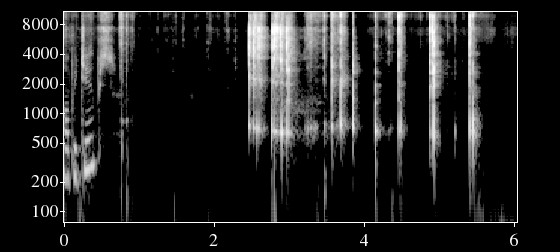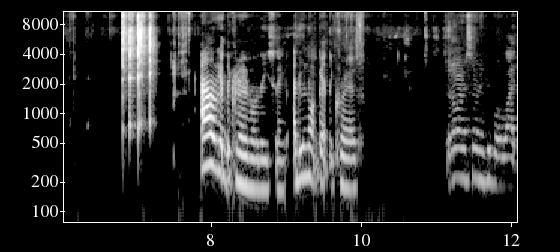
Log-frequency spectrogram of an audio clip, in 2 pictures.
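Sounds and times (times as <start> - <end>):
plastic pop tubes crackling: 2.4 - 7.9.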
